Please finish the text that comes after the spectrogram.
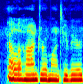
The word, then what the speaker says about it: Alejandro Monteverde: Alejandro Monteverde.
